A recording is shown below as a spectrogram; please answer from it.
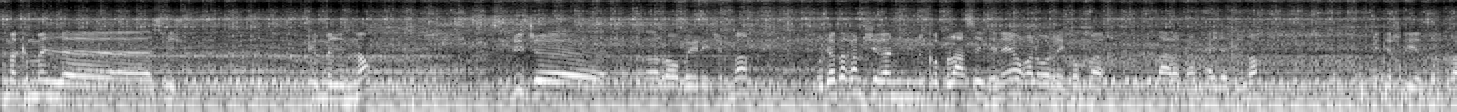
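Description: Engine-driven irrigation pump running steadily, drawing fertilizer solution from a barrel through a suction hose. Intermittent voices sound over it.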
